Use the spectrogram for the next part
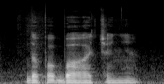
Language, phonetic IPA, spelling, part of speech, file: Ukrainian, [dɔ pɔˈbat͡ʃenʲːɐ], до побачення, interjection, Uk-до побачення.ogg
- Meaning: goodbye, see you later, until we meet again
